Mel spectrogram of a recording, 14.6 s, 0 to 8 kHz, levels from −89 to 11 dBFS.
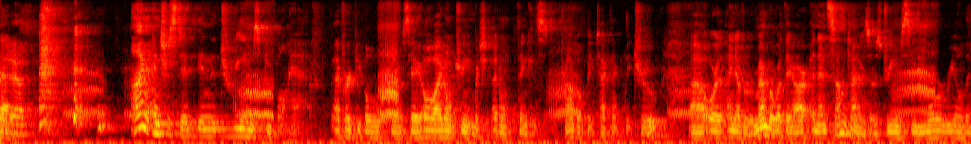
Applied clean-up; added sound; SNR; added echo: none; Cat; 11 dB; reverberation time 1.0 s.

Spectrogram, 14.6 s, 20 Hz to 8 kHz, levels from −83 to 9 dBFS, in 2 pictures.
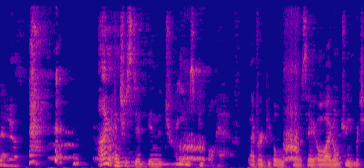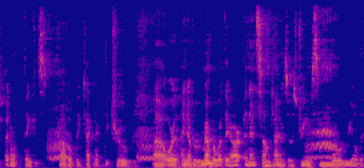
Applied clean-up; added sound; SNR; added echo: classical method WPE with log-MMSE.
